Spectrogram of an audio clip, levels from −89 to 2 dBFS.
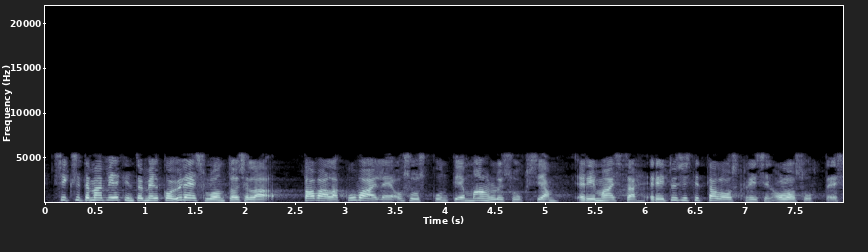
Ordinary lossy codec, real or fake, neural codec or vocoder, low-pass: none; fake; vocoder, 22.05 kHz, 80 mel bands, Vocos; 5.4 kHz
